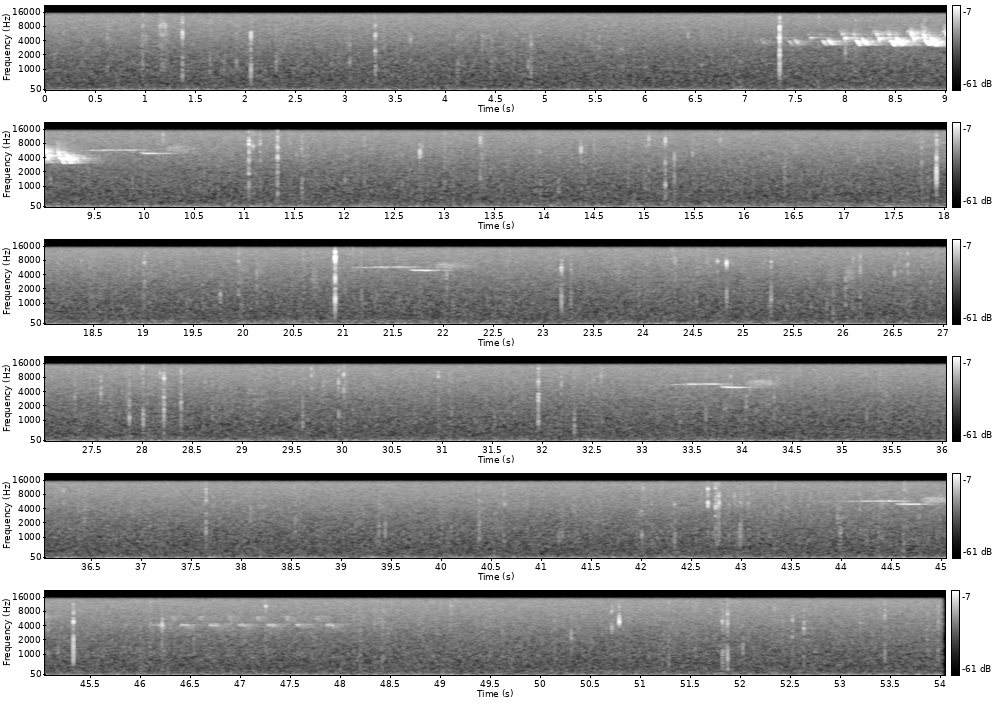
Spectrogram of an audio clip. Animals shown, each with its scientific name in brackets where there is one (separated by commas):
Black-throated Green Warbler (Setophaga virens), Ovenbird (Seiurus aurocapilla)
